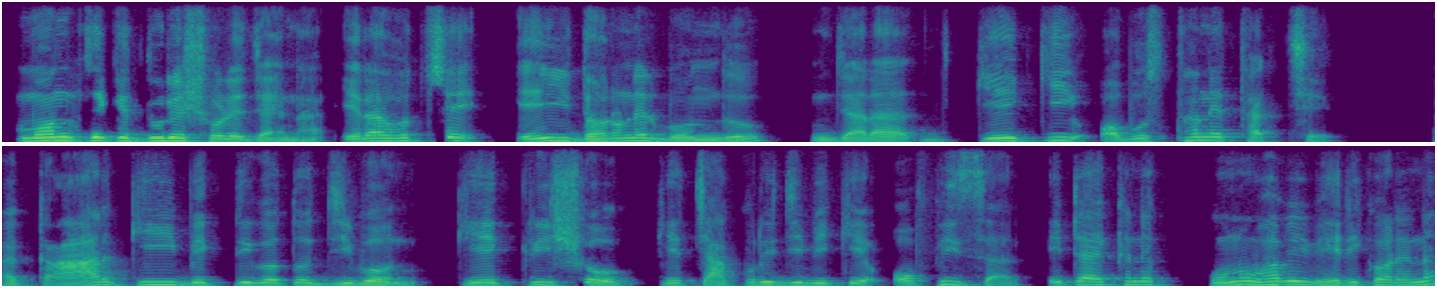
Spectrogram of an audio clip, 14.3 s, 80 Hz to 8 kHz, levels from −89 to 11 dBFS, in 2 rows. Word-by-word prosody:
মন 180 +2 +9
থেকে 180 -1 +7
দূরে 175 0 +8
সরে 145 -3 +2
যায় 105 -2 -1
না। - - -5 0.2
এরা 160 +3 +3
হচ্ছে 170 +2 0 0.4
এই 165 - +5 0.2
ধরনের 155 +4 +3
বন্ধু 120 +1 +1 0.5
যারা 115 +3 +1 0.5
কে 155 +2 +4 0.2
কি 190 +1 -1 0.3
অবস্থানে 155 +9 -1
থাকছে, 125 - -4 0.6
আ - - -1 0.2
কার 110 +10 +2 0.2
কি 170 +1 -1 0.2
ব্যক্তিগত 150 +2 -1 0.2
জীবন, 125 -3 +2 0.3
কে 145 +4 -2 0.2
কৃষক, 155 0 0 0.2
কে 135 - -3
চাকুরীজীবী, 145 0 -1
কে 135 - 0 0.2
অফিসার 170 +5 -5 0.2
এটা 185 +3 -1
এখানে 180 +1 -2 0.3
কোনোভাবেই 180 +4 +3
ভেরি 135 +5 0
করে 155 -1 -1
না। - - -4
155 Hz, 140 wpm, -21 LUFS, 130-170 Hz, 0.6 s, মন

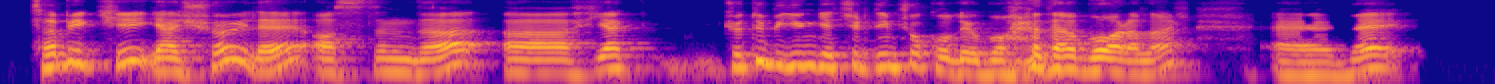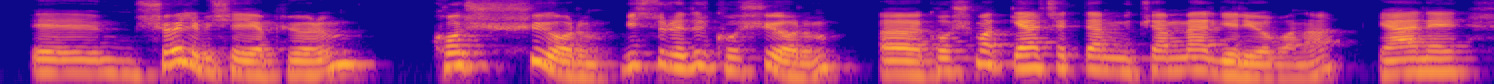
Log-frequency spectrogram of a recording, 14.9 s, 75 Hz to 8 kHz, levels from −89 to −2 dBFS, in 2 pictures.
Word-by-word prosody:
Tabii 220 +4 +3
ki. 230 0 -3
Ya, 160 -1 +4
şöyle 210 - +2
aslında, 150 +9 +1
aaa, 145 -1 +3
ya, 180 - +5
ııı, 190 +5 -22
kötü 205 +5 +1
bir 220 - 0
gün 215 +1 +1
geçirdiğim 195 0 -1
çok 205 -1 -4
oluyor 145 -4 0
bu 140 0 0
arada 175 +3 +4
bu 165 -1 +7
aralar, 140 -2 0 0.4
eee, 130 -1 -2 0.3
ve, 185 +3 +2 0.5
eee, 145 -1 -3 0.2
şöyle 215 - +1
bir - - -5
şey 145 -1 -2
yapıyorum, 135 - -2 0.3
koşuyorum, 210 - -1
bir 210 - 0
süredir 210 -1 -2
koşuyorum. 170 0 -2 0.2
Eee, 135 -1 +2
koşmak 220 - -3
gerçekten 185 -2 +2
mükemmel 160 +1 -2
geliyor 115 -4 0
bana. 120 - -9
Yani, 155 +2 +2
165 Hz, 145 wpm, -23 LUFS, 145-205 Hz, 0.5 s, bu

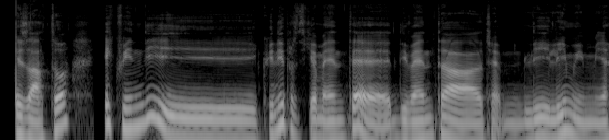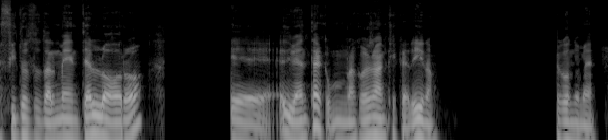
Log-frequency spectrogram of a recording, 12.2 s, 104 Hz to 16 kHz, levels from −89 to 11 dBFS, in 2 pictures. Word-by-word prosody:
Esatto. 115 - +2 0.3
E 185 - 0
quindi 115 - +1
quindi 125 - 0
praticamente 105 - +1
diventa 105 -2 +2
cioè, - - -6
mhmm, 95 0 -8
lì 110 +3 +1
lì 115 +6 +2
mi 120 -8 -1
mi 95 0 -3
affido 115 +4 -2
totalmente 105 +1 -1
a - - +6
loro, 120 - +3 0.8
e 95 -7 -2
e - - -4
diventa 110 - +2
co - - -8
mhmm, 100 - -5
una 100 0 -2
cosa 110 +3 +1
anche 115 0 -1
carina 95 +1 0 1.2
secondo 100 -2 -2
me. 90 -2 -4
110 Hz, 135 wpm, -30 LUFS, 100-120 Hz, 1.2 s, a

